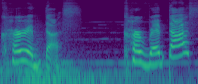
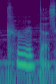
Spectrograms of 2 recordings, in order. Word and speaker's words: Charybdis: Oh, Charybdis. That's how Charidus is said. They should spell it like that then. It's Greek, so the ch is a k sound. Charybdis, gotcha.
